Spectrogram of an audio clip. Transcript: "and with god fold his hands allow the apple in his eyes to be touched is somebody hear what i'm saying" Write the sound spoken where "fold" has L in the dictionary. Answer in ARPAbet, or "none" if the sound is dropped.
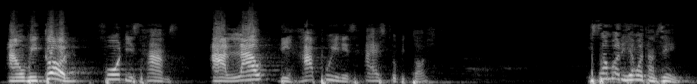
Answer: none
